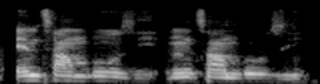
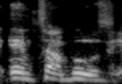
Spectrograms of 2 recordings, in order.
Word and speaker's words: Mtambuzi: I'm Brother Mtambuzi. How you doing this morning? I'm doing well. All right, I'm pronouncing morning, the name. It's almost right. Mtambuzi. Okay, Mtambuzi. Okay, cool. That's right.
